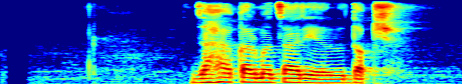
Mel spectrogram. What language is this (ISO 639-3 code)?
nep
